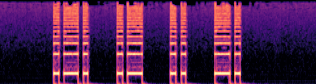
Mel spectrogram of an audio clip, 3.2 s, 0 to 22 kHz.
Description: Morse code, heard as a keyed tone, about 23 wpm, spaced as for 17 wpm, 530 Hz. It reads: RAIN
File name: Code Quick / AudioDownld2 / Seg135-Stepper8 17WPM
